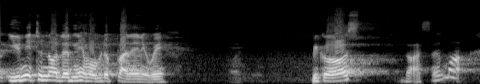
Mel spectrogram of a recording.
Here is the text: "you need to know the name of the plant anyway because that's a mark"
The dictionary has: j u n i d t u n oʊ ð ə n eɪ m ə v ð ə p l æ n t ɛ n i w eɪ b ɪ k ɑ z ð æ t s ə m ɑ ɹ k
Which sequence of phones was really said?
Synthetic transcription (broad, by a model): j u n i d t u n oʊ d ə n eɪ m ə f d ə p l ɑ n ɛ n i w eɪ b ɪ k ɑ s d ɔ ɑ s ə m ɑ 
